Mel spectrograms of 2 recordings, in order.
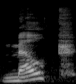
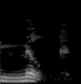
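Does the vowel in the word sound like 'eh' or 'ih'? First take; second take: eh; ih. First: The vowel sounds like 'eh', as in 'melk'. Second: The vowel sounds like 'ih', as in 'milk'.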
